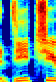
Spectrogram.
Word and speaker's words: Dici: Let's go ahead and jump over to my screen real quick here, where I've got the one and only Sara Dici rhymes with Peachy announcing Lab 22.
